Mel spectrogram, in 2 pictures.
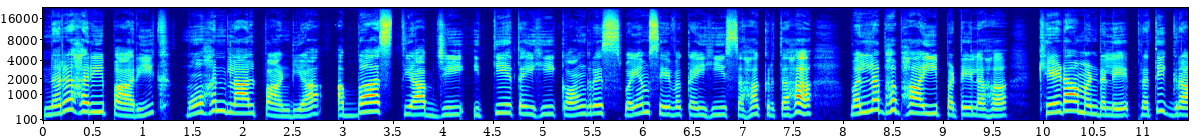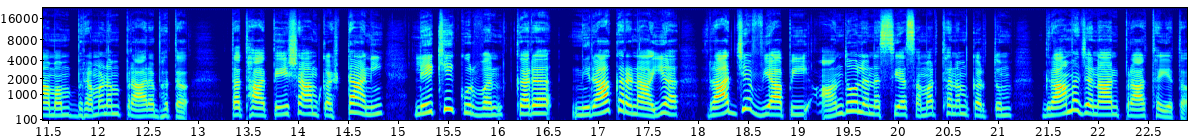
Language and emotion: Sanskrit, neutral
